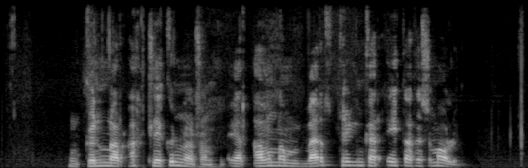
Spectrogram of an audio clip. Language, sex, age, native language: Icelandic, male, 20-29, Icelandic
